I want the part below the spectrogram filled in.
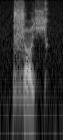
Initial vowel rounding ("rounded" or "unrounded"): unrounded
